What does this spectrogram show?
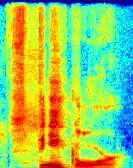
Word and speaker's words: Stinkor: I had his name wrong. Stinko. That's what I called him. Stinko. That's what I thought his name was.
